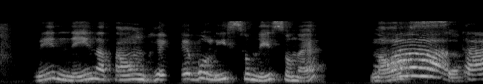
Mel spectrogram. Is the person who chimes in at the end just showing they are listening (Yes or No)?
No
